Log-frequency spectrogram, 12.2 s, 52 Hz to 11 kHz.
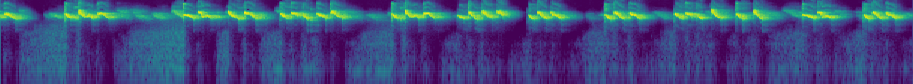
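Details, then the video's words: White-eye on 20 March 2022 in warm humid weather, pouring out high, tumbling twitters in quick successive phrases roughly every second for twelve seconds, with light scratching or fluttering noises in the opening seconds. "Mata Puteh Raja Video 1 buka sing"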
